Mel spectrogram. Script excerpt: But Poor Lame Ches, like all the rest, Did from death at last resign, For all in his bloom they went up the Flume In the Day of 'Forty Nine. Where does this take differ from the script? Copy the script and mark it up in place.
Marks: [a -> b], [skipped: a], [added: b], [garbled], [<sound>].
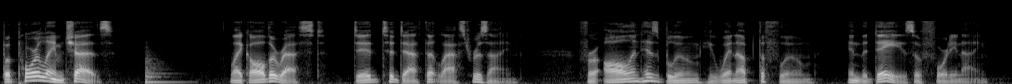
But Poor Lame Ches, [tap] like all the rest, Did [from -> to] death at last resign, For all in his bloom [they -> he] went up the Flume In the [Day -> Days] of 'Forty Nine.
